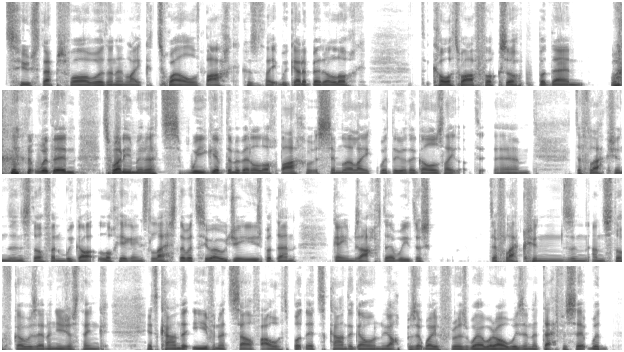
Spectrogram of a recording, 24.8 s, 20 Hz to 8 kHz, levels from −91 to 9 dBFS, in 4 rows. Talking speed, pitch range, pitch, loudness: 225 wpm, 90-105 Hz, 95 Hz, -25 LUFS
